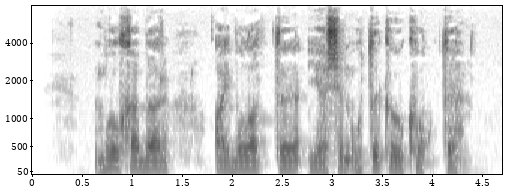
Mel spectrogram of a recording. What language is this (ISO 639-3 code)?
bak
